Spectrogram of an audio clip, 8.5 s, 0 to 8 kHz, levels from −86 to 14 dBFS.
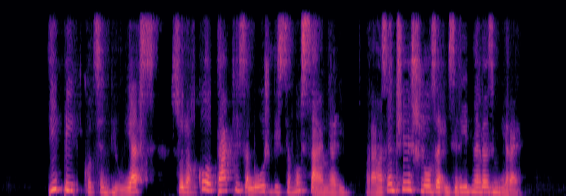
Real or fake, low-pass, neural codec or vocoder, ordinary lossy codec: fake; 7.2 kHz; codec, 16 kHz in and 24 kHz out, 0.6 kbps, FireRedTTS-2 codec; none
